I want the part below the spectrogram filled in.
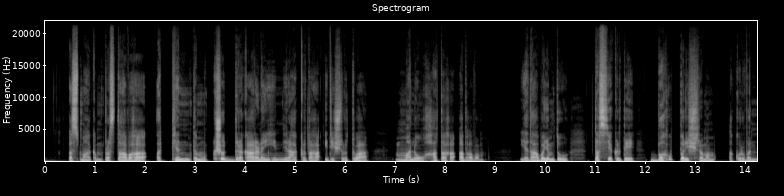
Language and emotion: Sanskrit, sad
